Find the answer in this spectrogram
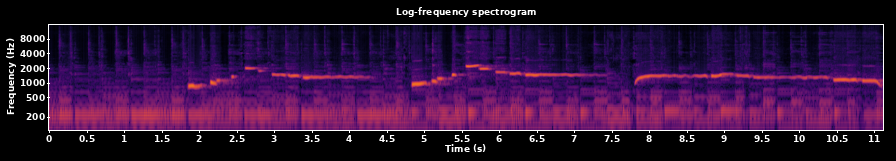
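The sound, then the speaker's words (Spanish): A song with a clear whistled melody gliding and sustaining long notes over a full instrumental accompaniment with steady bass and chords, loud and continuous with no talking. “Y hoy tenemos un programa especial y para esto pues voy a permitirme abrir con pues una canción que tiene mucho que ver con lo que vamos a hablar.”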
